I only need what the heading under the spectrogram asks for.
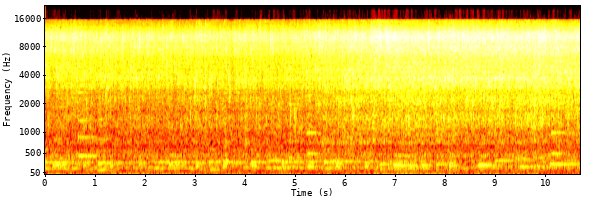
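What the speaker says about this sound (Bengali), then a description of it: "একটু কড়া করে ভাজছি" Tilapia frying in oil in a home kitchen, a continuous loud sizzle with watery crackle lasting throughout, close and steady with no voices.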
